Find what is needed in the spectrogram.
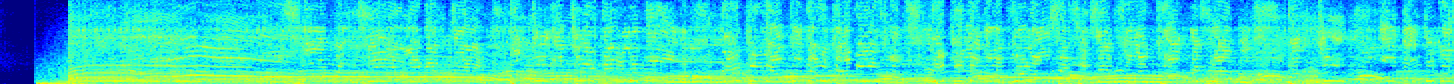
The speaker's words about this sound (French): Sandrine Rousseau, vous l'entendez, qui tente donc de s'exprimer, mais qui est huée.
